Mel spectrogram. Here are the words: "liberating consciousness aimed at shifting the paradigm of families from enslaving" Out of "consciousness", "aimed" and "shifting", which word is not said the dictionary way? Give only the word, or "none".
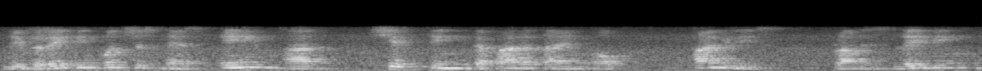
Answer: aimed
